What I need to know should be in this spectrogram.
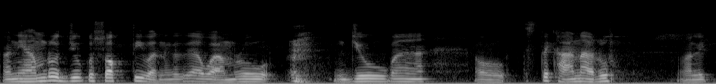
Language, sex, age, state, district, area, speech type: Nepali, male, 18-30, West Bengal, Kalimpong, rural, spontaneous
